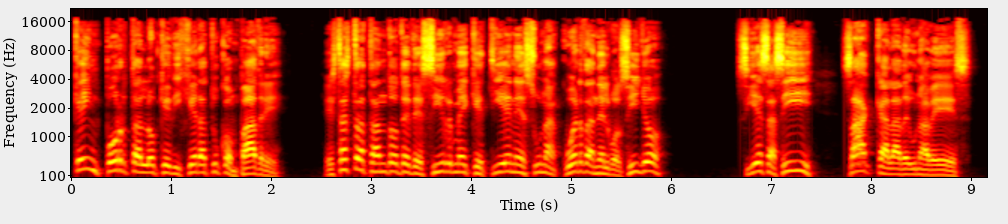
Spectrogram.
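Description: A man's voice: high voice, expressive, slow pace, mellow, voice pushed up. A man voicing a young male hobbit in peril, calling out in a raised voice. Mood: irritated.

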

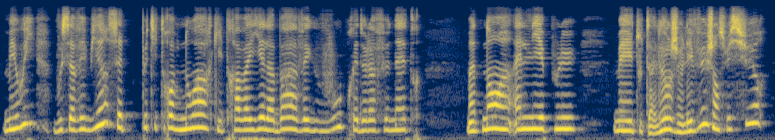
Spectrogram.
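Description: A woman's voice: a little high, normal speed, highs cut off, close to an everyday voice. A woman reading aloud, voicing a sick young man who questions and calls out eagerly to his mother. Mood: insistent.

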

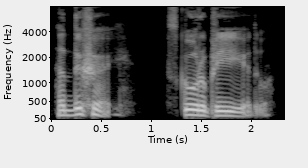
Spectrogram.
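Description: A man voicing a gruff, grumbling middle-aged father who talks in a reluctant way, in a dry-sounding audiobook reading. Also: mid-range voice, slow pace, warm tone, no room sound.

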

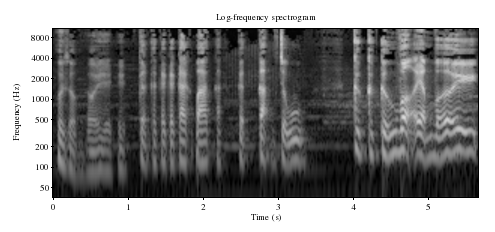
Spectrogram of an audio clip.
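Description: A man's voice: medium pitch, big pitch swings, normal speed, husky. A man voicing a panicked middle-aged husband who stammers as he begs for help.

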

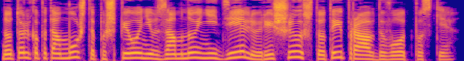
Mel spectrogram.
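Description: A woman's voice: mid-range voice, a little fast, warm tone, clear, resonant tone, no echo, lightly acted. A woman voicing a caring young female friend who talks in a soothing, persuasive way, recorded dry and close. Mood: confiding. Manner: coaxing and soothing.

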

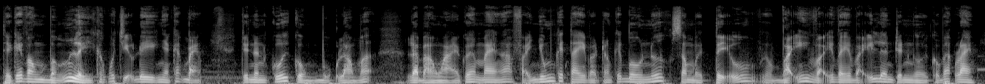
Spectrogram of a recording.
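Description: A man telling a ghost story in a chatty, animated way, often speaking to his listeners. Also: fairly low pitch, fast. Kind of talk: casual ghost-story narration.

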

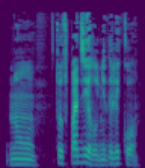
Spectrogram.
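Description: A woman voicing a nervous, hot-tempered young man who mutters in a lowered voice and flares up into shouting. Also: moderate pace, no echo, studio quality. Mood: sullish, evasive. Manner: lowered voice, blurts, shouts when accused.

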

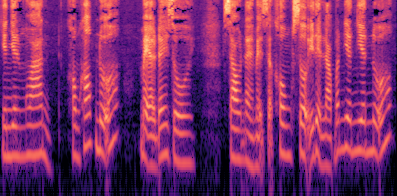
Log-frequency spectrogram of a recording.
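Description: A woman's voice: medium pitch, animated, brisk, darkish tone, dry recording, close to an everyday voice. A woman voicing an anxious, loving mother in an audiobook story, scolding and soothing her small daughter.

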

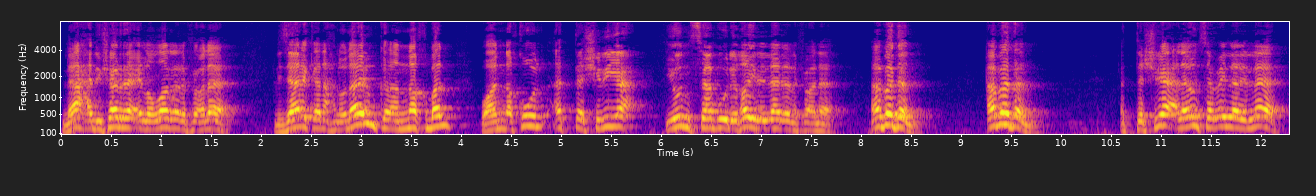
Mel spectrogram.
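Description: A sheikh gives a religious lesson at a brisk, rapid pace, his voice somewhat high for a man. He drives his points home by repeating key words and working in quotations from scripture. Every so often he turns to speak directly to his students.

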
